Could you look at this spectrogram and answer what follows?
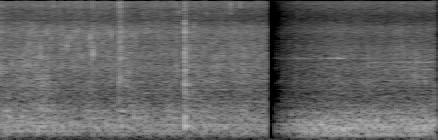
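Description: Onions fry in a pan for a crab curry, a loud, dense sizzle with a few brief stirring scrapes and a sudden short gap before the frying resumes.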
